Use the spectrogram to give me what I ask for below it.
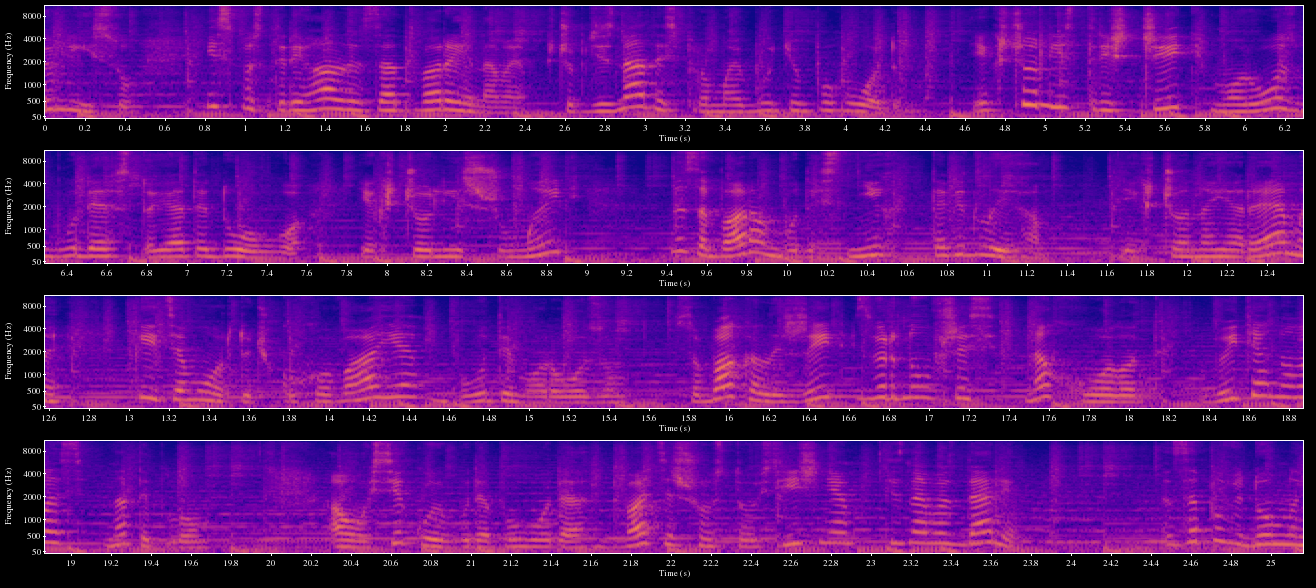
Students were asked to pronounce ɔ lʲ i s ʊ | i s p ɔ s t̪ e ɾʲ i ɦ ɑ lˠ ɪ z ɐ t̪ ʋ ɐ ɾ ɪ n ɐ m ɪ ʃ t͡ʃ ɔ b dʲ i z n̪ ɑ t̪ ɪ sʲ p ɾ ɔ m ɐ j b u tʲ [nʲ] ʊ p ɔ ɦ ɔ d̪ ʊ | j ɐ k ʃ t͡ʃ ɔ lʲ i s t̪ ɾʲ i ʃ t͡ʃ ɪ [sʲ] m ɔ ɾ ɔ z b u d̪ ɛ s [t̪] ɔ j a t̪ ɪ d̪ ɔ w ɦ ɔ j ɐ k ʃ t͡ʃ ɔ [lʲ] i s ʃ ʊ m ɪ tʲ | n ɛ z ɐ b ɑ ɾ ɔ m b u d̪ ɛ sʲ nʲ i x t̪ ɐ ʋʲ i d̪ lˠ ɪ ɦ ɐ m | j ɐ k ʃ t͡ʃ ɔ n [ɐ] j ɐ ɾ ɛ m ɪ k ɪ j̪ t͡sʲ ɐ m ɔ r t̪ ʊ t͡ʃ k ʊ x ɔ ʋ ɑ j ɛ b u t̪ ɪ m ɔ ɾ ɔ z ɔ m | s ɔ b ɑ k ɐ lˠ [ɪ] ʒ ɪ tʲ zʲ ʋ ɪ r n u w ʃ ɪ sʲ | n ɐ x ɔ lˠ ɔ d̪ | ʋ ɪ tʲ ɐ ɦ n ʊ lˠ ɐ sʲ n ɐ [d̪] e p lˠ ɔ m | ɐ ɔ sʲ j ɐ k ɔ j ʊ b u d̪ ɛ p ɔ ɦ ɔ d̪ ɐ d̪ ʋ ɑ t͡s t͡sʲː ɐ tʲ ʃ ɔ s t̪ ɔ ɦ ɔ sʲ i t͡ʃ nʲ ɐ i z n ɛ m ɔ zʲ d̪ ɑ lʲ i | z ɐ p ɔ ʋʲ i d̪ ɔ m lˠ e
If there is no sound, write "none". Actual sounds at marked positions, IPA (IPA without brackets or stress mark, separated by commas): nʲ, tʲ, t̪, lʲ, ɐ, ɪ, t̪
